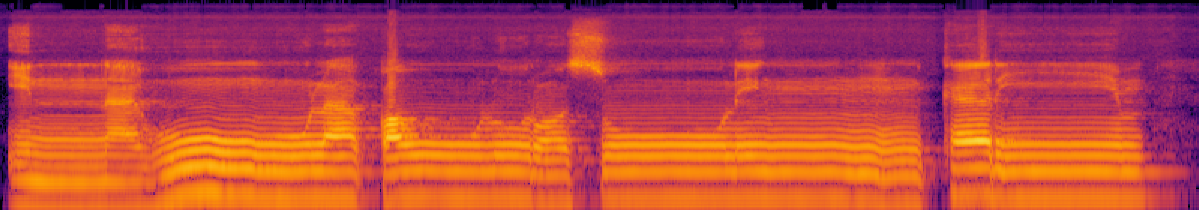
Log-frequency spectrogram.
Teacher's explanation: nun tasdid ini dibaca gunnah, yaitu dibaca berdengung, dan hunya dibaca panjang.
